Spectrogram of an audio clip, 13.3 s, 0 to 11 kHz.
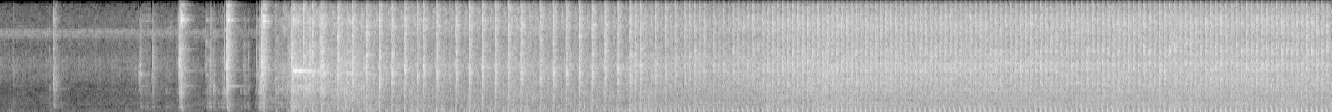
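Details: Honda GC160 5 hp engine after hard-start repair (faint spark, carb fuel leak found): a few pull-cord tugs, then it fires with choke and settles into a smooth, even, rapid putter; normal running.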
